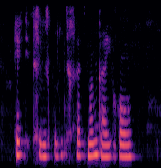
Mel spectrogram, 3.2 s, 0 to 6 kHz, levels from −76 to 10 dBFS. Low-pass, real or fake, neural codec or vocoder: 5.4 kHz; fake; codec, 16 kHz, 4 kbps, FreqCodec, smaller model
